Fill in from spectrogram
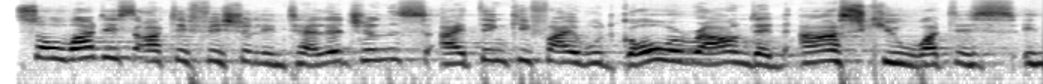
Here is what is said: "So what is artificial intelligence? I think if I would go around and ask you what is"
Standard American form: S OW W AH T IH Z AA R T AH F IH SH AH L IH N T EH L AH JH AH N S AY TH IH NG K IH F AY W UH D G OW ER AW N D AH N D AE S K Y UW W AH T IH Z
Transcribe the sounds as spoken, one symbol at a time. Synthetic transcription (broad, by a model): S OW W AH T IH Z AA R T AH F IH SH AH L IH N T EH L AH JH AH N S AY TH IH NG K IH F AY W UH D G OW ER AW N D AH N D AE S K Y UW W AH T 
